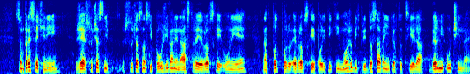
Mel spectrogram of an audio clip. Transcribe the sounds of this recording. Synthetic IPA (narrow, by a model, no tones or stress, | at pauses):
sɔmpɾɛsʋɛt͡ʃɛniː | ʒɛajusuːt͡ʃasnɔscipɔuʒiːʋanɛːnaːst̪ɾɔjɛɛʊɾɔːpskɛjʔuːniɛ | nat̪̚pɔt̪̚pɔɾuʔɛʊɾɔːpskɛjpɔlit̪ikimʊɔʒubic̚pɾid̪ɔsaɦʋɛɲiːt̪ɔxt̪ɔt͡sɪɛʎaʋɛʎmiʔuːt͡ʃinːɛ̰ː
